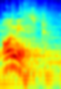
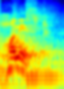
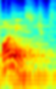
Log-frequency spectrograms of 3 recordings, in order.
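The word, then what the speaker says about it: honest: সেরকম এটার ক্ষেত্রে অনেস্ট, আপনি একবার বলে দেখুন হনেস্ট, দেখবেন আপনার নিজেরই একটা অস্বস্তি লাগবে যে উচ্চারণটা হচ্ছে না ঠিকঠাক, কিন্তু অনেস্ট উচ্চারণটা ঠিকঠাক হবে।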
